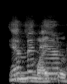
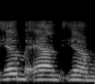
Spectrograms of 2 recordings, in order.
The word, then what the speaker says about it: Eminem: it's from what's up eminem is not in there and it isn't m and m like the candy it's e-h-e-m-i-n eminem spelled out phonetically wait a minute i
